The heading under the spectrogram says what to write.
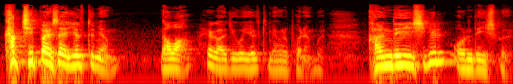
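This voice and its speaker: Husky, lively-pitched preaching man. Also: fast talker. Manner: emphatic, asks the congregation questions and answers them himself; swings between loud exclamations and quiet drops. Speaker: pastor. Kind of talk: expository sermon.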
